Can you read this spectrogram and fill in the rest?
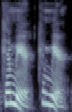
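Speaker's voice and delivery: put-on high and slow, coaxing like a sweet old woman; an old lady gently beckoning a boy over. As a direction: slowly wave him over in her high voice.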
